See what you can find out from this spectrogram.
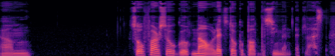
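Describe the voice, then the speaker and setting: In a dry, close sound with no echo and a very clean recording with a silent background, a man speaks slowly with a fairly low pitch and monotone, flat intonation. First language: not English. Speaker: gaming video creator. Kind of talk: gameplay commentary. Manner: halting, many fillers.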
